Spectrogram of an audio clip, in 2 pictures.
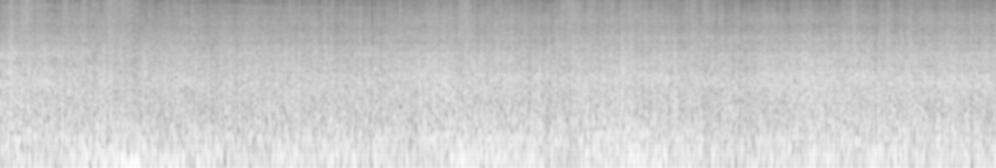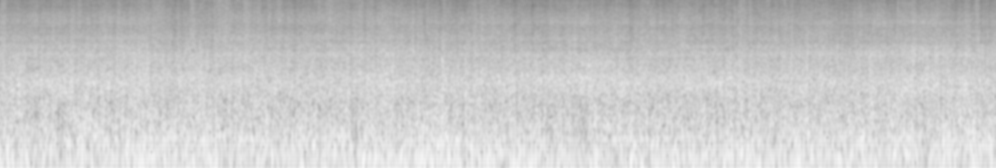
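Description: Wind rushing over the microphone at the open window of a moving passenger train, mixed with the train's steady running noise on the track.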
